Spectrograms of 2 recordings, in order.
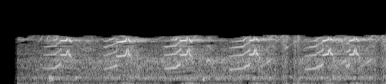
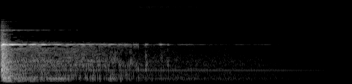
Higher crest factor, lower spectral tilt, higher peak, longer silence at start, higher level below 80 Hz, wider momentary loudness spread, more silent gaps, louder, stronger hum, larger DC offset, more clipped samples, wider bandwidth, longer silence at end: second, 12 dB vs 26 dB; first, -5 dB/octave vs -3.5 dB/octave; about the same, 0 dBFS vs 0 dBFS; first, 0.15 s vs 0 s; first, -42 dBFS vs under -90 dBFS; second, 10 LU vs 27 LU; neither; first, -9 LUFS vs -21 LUFS; neither; neither; first, 0.4% vs under 0.1%; second, 4 kHz vs 16 kHz; second, 0 s vs 1.9 s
